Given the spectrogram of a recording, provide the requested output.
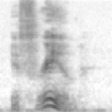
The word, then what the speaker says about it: Ephraim: And then he said, "Ephraim." So that's what he said. So that's obviously the pronunciation for Ephraim that would be in his language, in his Hebrew tongue.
